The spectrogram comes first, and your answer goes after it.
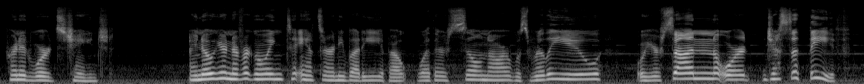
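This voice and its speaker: An actress playing a determined, inquisitive devotee of a trickster god in a fantasy audio drama, speaking earnestly and directly. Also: female voice, medium pitch, normal speed, clear, resonant tone, natural voice. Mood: concerned. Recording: music bed under the voice.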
